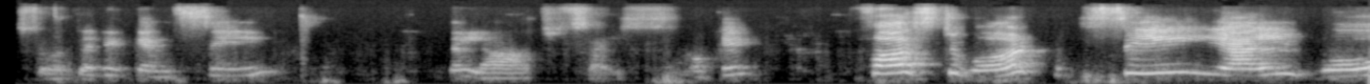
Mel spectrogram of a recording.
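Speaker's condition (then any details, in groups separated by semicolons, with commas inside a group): No condition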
